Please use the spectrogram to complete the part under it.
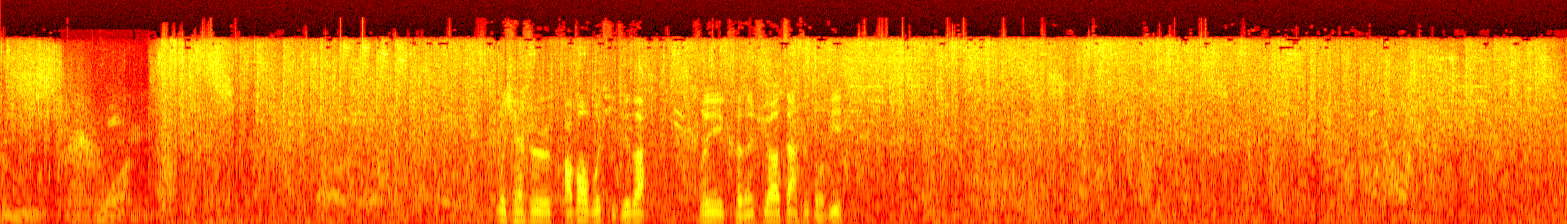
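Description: Energy weapon blasts whoosh and crackle repeatedly.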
